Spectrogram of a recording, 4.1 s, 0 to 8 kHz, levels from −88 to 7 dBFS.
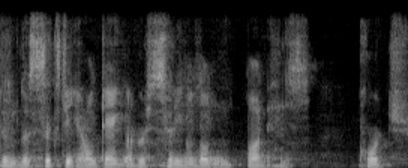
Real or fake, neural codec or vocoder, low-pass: fake; autoencoder, 22.05 kHz, a latent of 192 numbers a frame, VITS, trained on one speaker; 7.2 kHz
